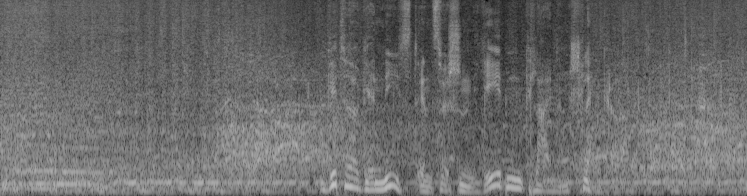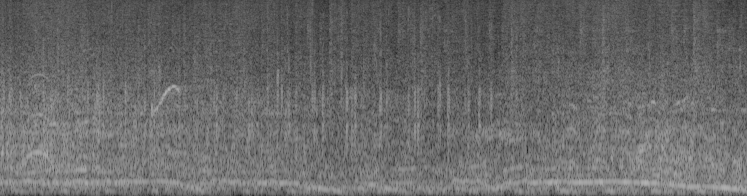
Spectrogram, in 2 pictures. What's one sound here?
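A rally car engine roars and revs.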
